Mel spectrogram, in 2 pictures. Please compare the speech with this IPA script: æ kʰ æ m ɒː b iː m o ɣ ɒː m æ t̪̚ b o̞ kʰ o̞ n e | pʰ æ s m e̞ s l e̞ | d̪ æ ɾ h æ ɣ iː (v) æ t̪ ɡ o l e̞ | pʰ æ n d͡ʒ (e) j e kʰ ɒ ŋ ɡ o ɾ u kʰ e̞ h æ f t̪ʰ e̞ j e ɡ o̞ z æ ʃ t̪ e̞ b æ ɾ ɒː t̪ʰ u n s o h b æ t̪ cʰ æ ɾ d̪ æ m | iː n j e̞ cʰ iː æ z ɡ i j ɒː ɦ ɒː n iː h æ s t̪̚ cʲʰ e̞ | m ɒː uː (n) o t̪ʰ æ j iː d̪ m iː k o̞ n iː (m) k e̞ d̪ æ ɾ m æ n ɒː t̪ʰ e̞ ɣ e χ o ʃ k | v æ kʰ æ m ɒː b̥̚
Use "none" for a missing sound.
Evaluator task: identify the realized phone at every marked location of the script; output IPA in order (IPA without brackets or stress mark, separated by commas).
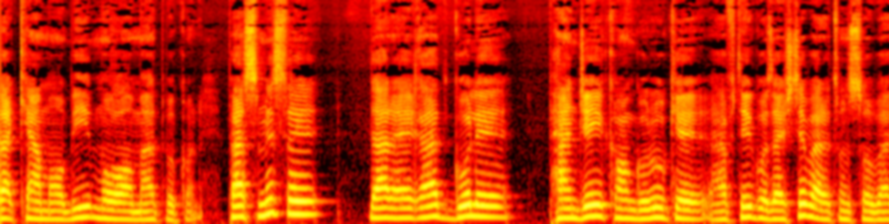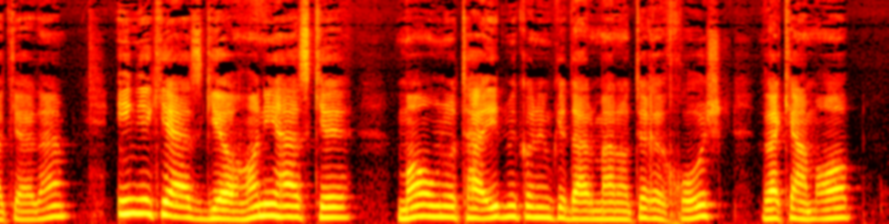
ɣ, e, n, m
